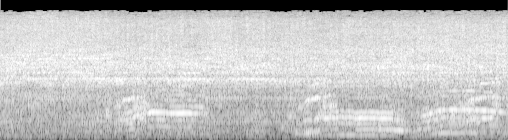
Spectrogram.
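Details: Babydoll sheep visiting during a shearing session, giving a few wavering harmonic bleats about a second apart, rising then falling in pitch, over a steady loud hiss of broadband noise throughout.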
